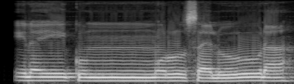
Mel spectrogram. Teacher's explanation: میم ساکن کے بعد میم آ رہا ہے تو ہم غنہ کریں گے۔ یہ ساکن ہے، یہ میم ہے، میم ساکن کے بعد میم آ رہا ہے۔ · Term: ادغام شفوی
